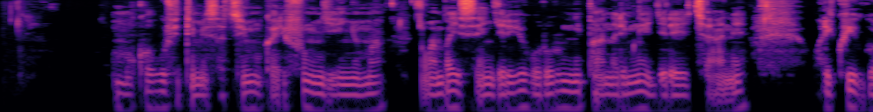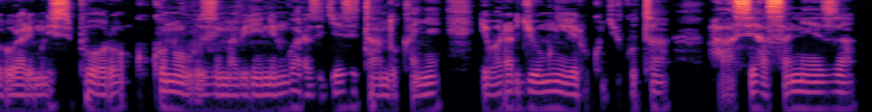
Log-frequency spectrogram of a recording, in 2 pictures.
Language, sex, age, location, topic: Kinyarwanda, male, 18-24, Kigali, health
